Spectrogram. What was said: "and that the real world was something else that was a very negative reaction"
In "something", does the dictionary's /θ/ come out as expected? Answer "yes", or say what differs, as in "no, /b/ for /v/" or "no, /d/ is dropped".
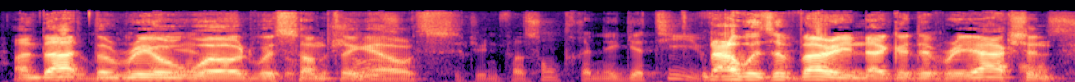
yes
